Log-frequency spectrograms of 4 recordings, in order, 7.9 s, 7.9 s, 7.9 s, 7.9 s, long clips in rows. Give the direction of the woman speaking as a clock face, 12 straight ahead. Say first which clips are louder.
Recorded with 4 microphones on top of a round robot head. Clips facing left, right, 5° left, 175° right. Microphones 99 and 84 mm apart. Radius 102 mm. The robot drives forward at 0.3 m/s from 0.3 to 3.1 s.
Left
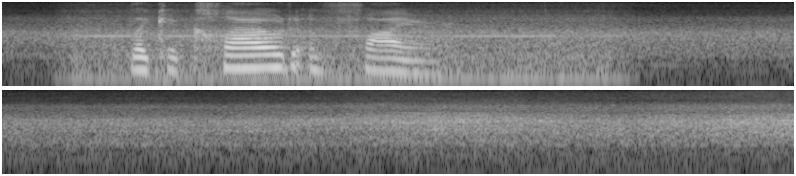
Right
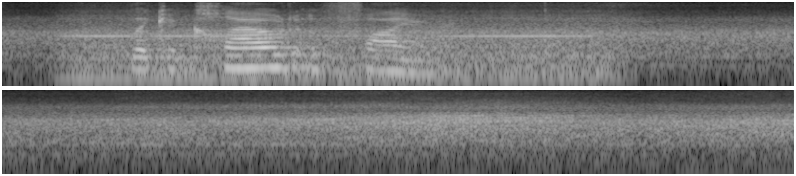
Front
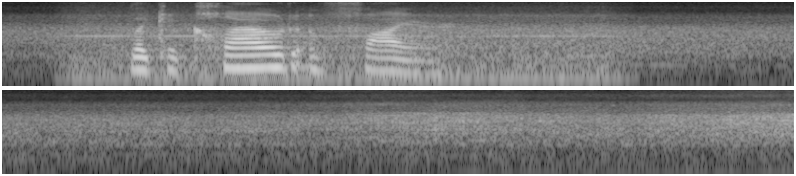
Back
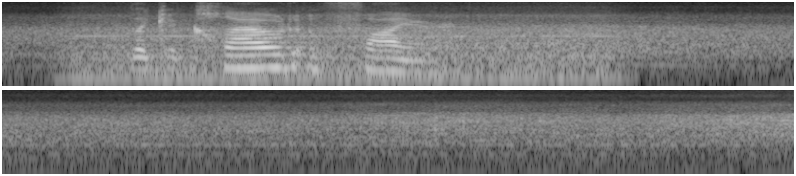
Left 7 dB, front 4 dB; 10 o'clock.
